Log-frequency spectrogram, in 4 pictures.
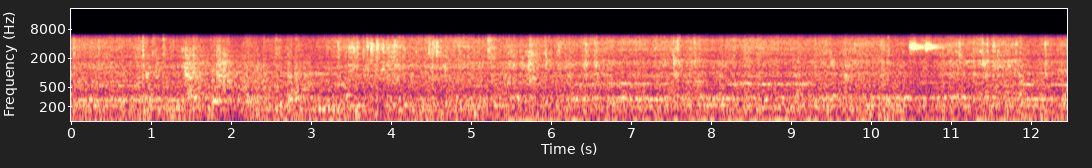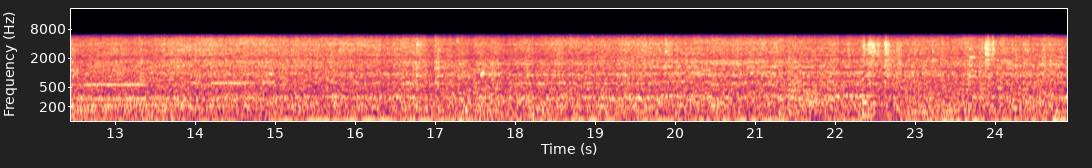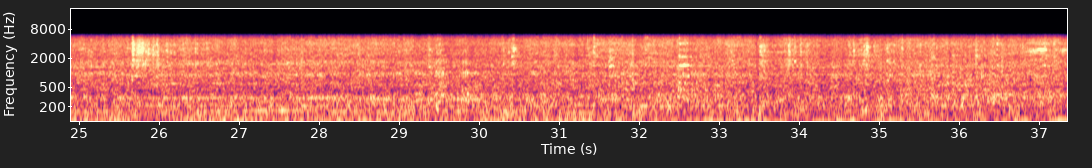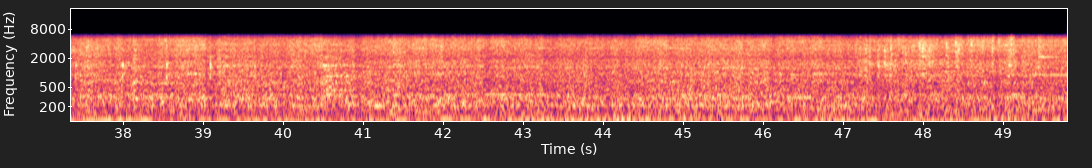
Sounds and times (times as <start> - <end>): Outside, urban or manmade: 0.0 - 49.8
Vehicle: 0.0 - 49.8.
